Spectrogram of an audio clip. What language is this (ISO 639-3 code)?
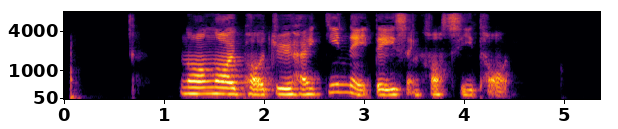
yue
